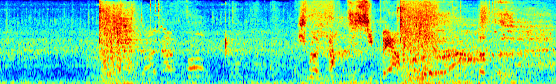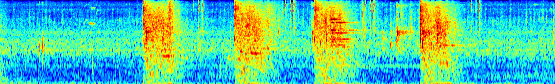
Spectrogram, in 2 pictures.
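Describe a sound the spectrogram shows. Pistol shots bang loudly and sharply.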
